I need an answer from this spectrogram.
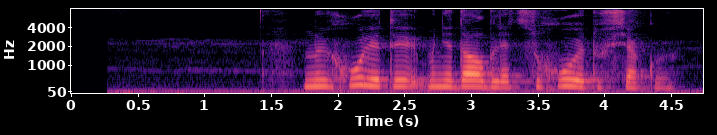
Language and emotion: Russian, angry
